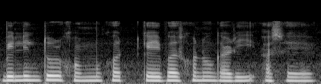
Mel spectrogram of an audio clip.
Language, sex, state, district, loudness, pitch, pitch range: Assamese, male, Assam, Sonitpur, -15 LUFS, 180 Hz, 175-190 Hz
